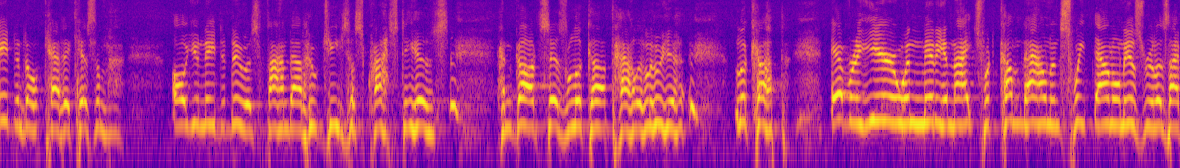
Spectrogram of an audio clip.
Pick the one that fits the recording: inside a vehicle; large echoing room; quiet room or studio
large echoing room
